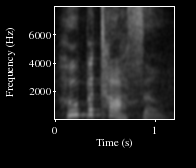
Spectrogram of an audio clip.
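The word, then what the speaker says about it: hupotasso (ὑποτάσσω): Our English word submit is translated from the Greek word, and believe it or not, this is pronounced hupotasso. Hupotasso.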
